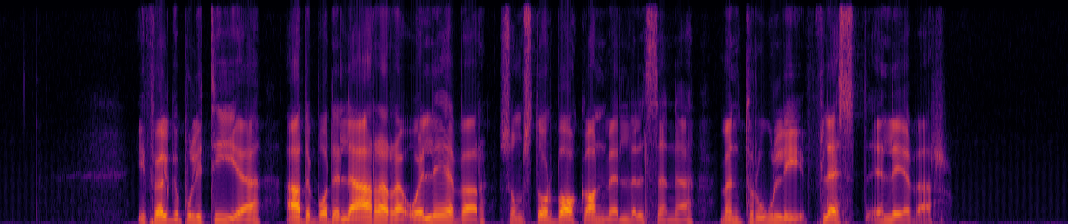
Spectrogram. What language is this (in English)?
Norwegian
